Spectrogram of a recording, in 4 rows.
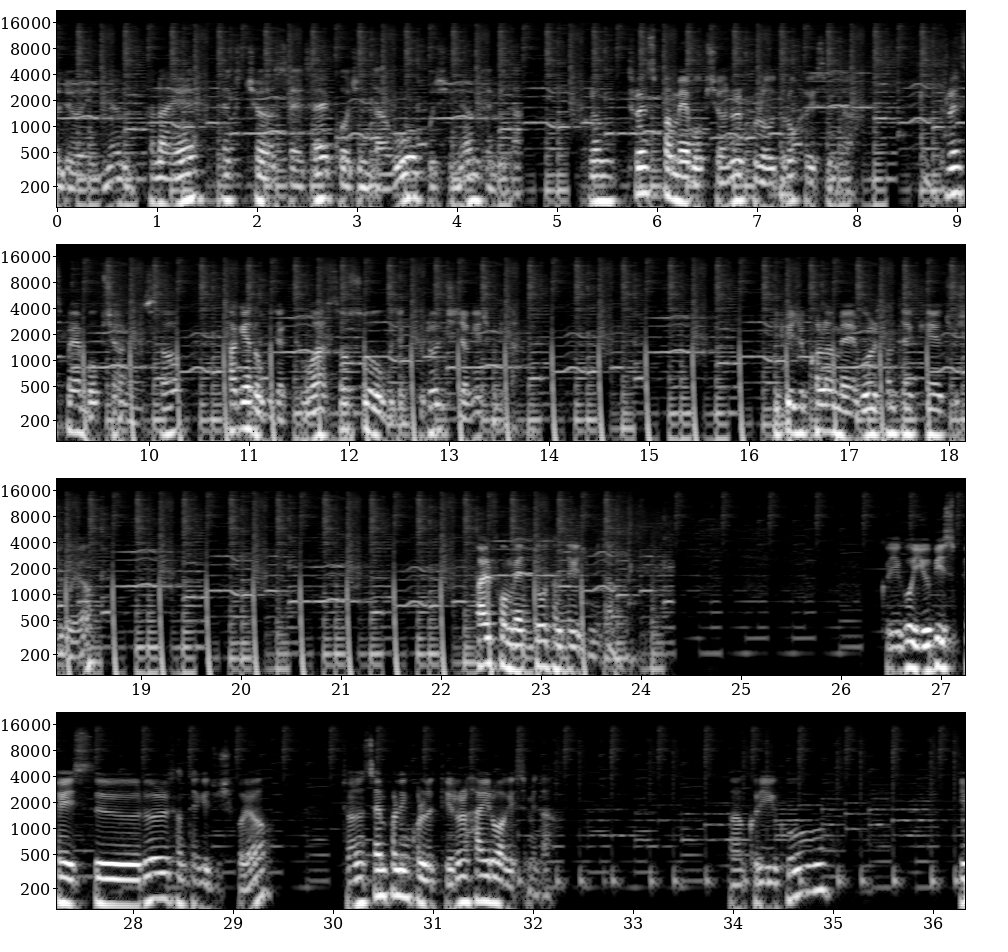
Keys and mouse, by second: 3.0 ctrl+click, 4.3 ctrl+click, 5.5 ctrl+click, 7.4-8.6 ctrl+drag, 9.6 ctrl+click, 12.1 ctrl+click, 13.1 ctrl+click, 18.5 ctrl+click, 18.8 ctrl+click, 20.0 ctrl+click, 26.3 ctrl+click, 27.3 ctrl+click, 28.2 ctrl+click, 30.1 ctrl+click.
